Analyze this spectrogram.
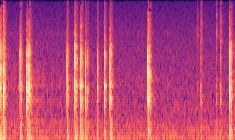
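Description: About a dozen scattered clicks from a computer mouse and keyboard, some single and some in quick runs of two or three.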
